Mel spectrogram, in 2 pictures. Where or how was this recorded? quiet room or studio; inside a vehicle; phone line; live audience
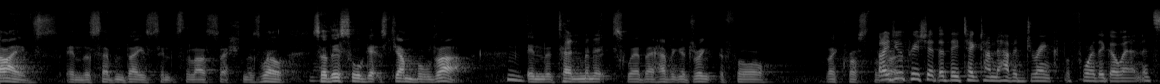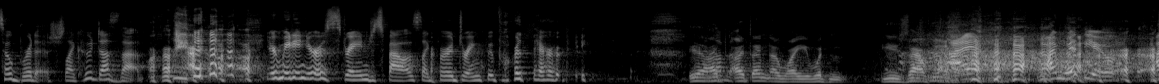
live audience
